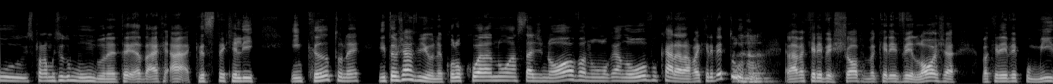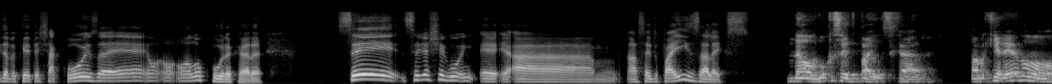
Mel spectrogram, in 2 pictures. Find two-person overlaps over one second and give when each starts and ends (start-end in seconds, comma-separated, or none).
none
